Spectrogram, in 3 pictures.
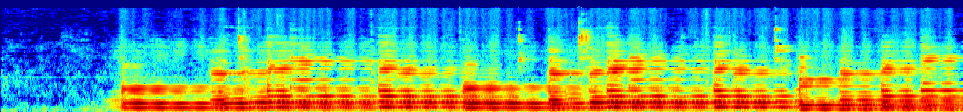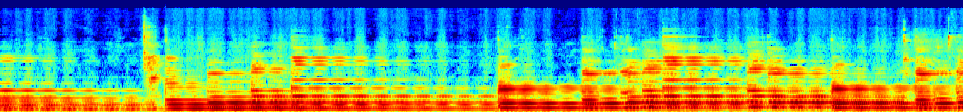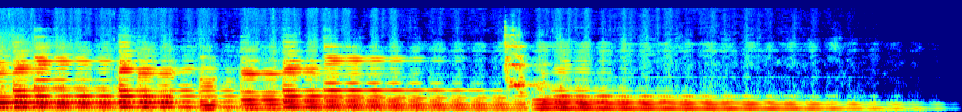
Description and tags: Slow tremolo guitar sound that I made to use in the intro of a video
electric, tremolo, tremolo-guitar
